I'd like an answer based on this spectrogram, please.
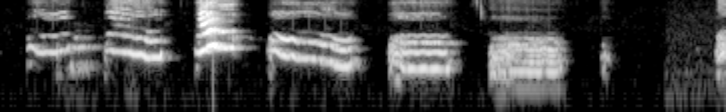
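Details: Cavalier King Charles Spaniel puppies, the litters of Robin and Myra, indoors on a chilly Monday morning near Halloween in the US; about seven high, wavering whines and squeals, some falling in pitch, come in short bursts separated by brief silences.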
